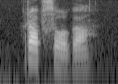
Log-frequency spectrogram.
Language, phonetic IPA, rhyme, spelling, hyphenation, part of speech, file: Hungarian, [ˈrɒpsolɡɒ], -ɡɒ, rabszolga, rab‧szol‧ga, noun, Hu-rabszolga.ogg
- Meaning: slave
